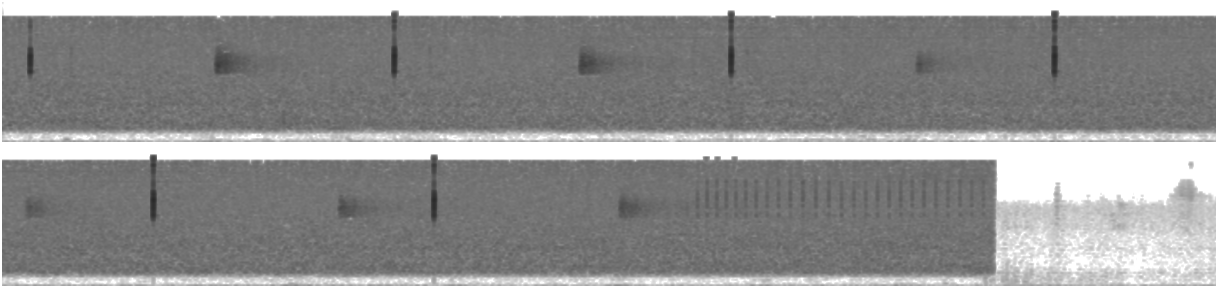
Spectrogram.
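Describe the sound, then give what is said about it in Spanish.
Sharp echolocation clicks, originally an ultrasonic signal, snap out every few seconds over a steady hiss as the animal closes in on its prey, with soft faint chirps between them, until the noise cuts off abruptly near the end. “produce una especie de clic que escucha el eco de la presa y va acercándose”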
